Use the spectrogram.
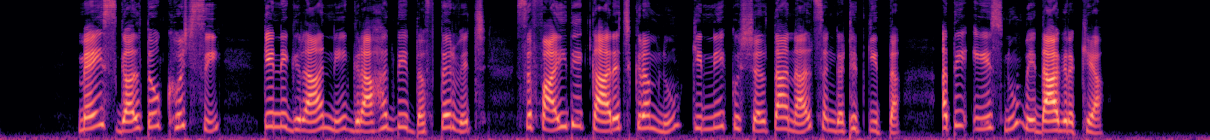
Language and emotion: Punjabi, happy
